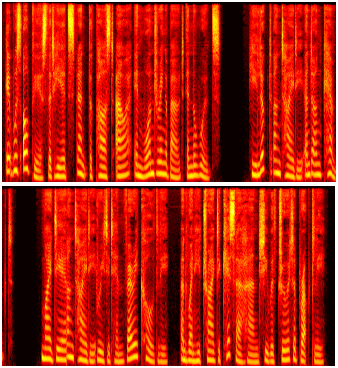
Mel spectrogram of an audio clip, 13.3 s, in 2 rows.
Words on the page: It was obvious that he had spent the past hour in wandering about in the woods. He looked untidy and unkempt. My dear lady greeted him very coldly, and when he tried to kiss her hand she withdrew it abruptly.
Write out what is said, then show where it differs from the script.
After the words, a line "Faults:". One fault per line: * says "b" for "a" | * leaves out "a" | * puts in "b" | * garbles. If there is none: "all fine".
It was obvious that he had spent the past hour in wandering about in the woods. He looked untidy and unkempt. My dear untidy greeted him very coldly, and when he tried to kiss her hand she withdrew it abruptly.
Faults:
* says "untidy" for "lady"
